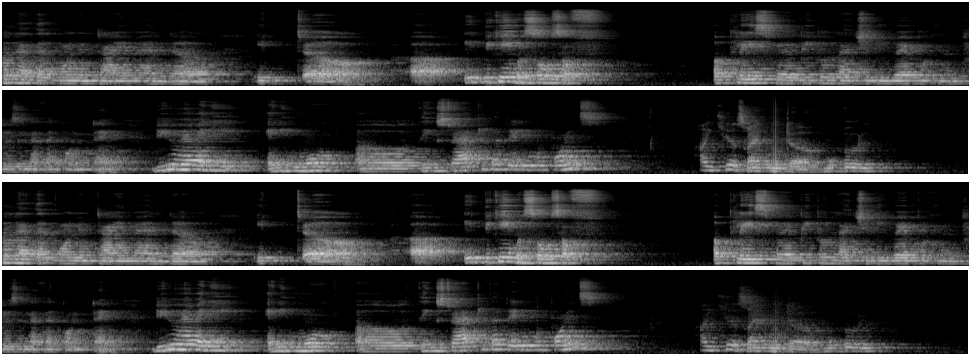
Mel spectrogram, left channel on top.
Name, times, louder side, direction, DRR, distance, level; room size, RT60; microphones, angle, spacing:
voice 1, 0.0-2.1 2.5-2.7 2.9-3.5 4.0-5.9 7.1-10.8 11.2-12.0 12.3-15.6, right 1 dB, 25° right, -1 dB, 0.8 m, -23 dB
voice 2, 16.6-18.4, left 2 dB, 40° left, 5 dB, 0.5 m, -26 dB
6.2 x 3.8 x 4.3 m, 1.2 s
head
